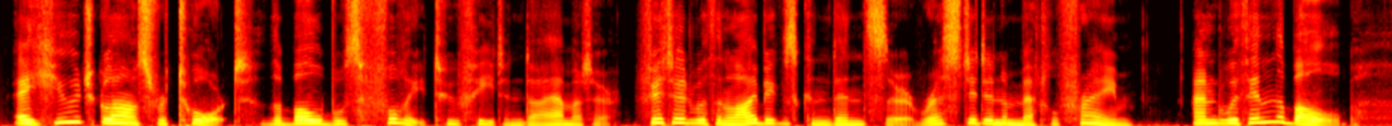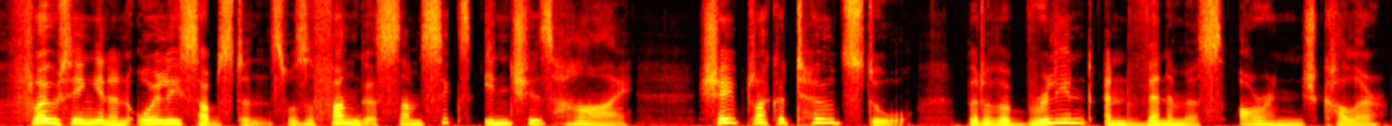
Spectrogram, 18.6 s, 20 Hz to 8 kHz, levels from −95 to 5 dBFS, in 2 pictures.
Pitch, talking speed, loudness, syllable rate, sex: 200 Hz, 160 wpm, -20 LUFS, 4.1 syllables/s, female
